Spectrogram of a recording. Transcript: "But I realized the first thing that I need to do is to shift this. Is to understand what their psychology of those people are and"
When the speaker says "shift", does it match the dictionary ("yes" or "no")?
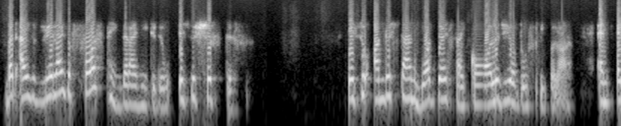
yes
